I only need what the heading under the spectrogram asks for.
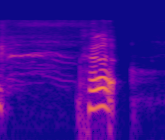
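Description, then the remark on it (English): A cat gives a short, loud meowing cry, harmonic and wavering, followed by a brief faint chirp, with a bit of quieter vocal sound just before it. “I'm gonna kill you, cat.”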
